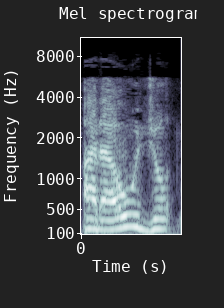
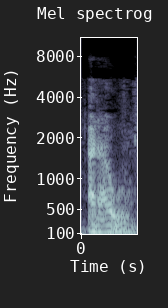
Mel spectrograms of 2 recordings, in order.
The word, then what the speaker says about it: Araújo: quien se llama Agenor de Miranda Araújo Neto. Me gustó la pronunciación, Araújo. – Sí, Araújo. – Acá es Araújo, en Brasil, sí.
